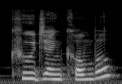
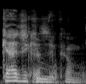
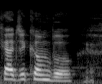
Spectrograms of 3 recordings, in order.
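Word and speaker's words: Kajukenbo: And your career consists of so many different types of disciplines: Sistema, MMA, and Kujenkumbo. Could I say it right? Kajikumbu. Kajikumbo.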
